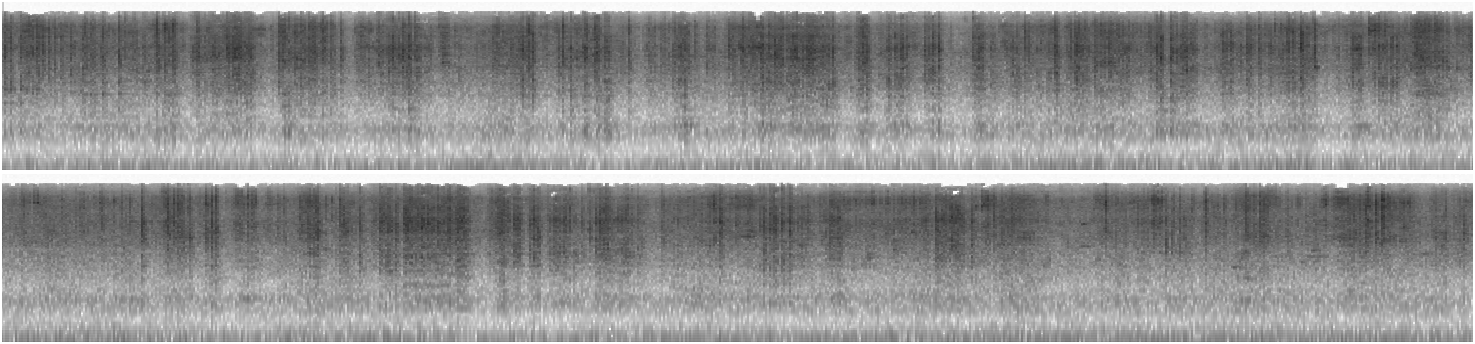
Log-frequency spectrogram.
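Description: Loaded open coal wagons of a heavy freight train rolling past, with a dense, continuous clatter and metallic rattling of wheels over rail joints and wagon bodies, over a low rumble.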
